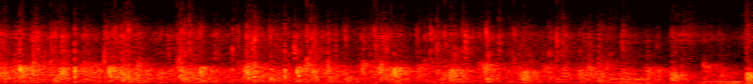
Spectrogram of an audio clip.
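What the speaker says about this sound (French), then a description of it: "Vous pouvez les applaudir à nouveau parce que c'est pas facile pour eux." Applause from a ceremony audience for teenage student speakers at a mayor's New Year wishes event, steady dense clapping filling the room throughout, with a low voice starting to speak near the end.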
